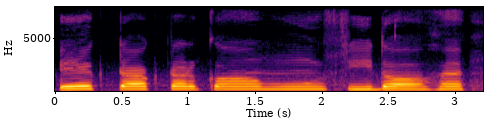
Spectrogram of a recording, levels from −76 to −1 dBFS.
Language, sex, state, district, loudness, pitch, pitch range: Hindi, male, Uttar Pradesh, Shamli, -15 LUFS, 245 Hz, 240-250 Hz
